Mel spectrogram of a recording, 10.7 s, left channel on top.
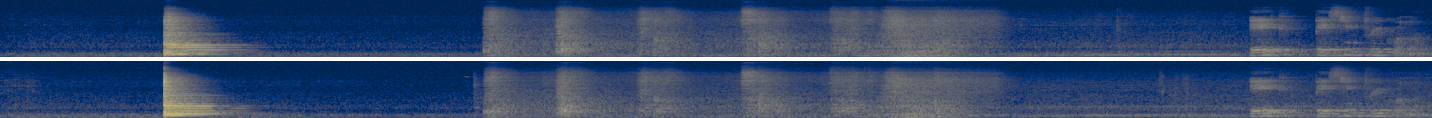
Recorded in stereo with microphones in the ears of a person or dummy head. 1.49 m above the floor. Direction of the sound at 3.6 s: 35° left (ahead or behind).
